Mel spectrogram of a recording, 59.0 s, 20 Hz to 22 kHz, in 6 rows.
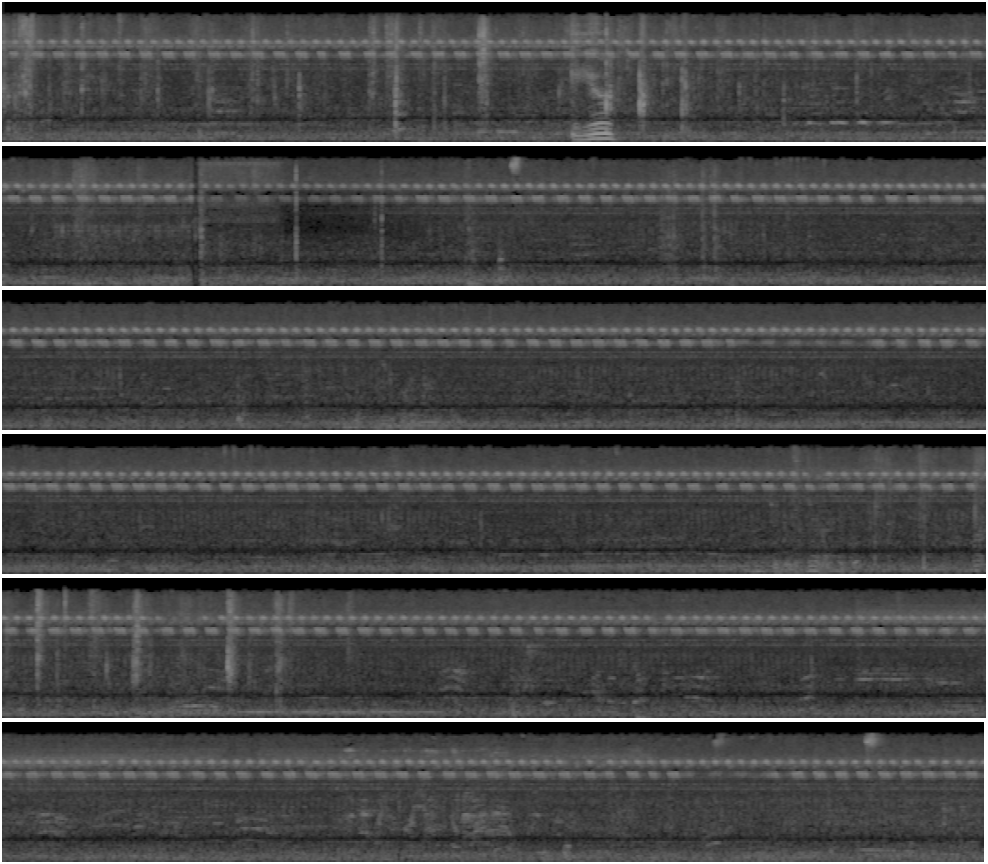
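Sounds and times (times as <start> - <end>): crickets chirping: 0.0 - 59.0.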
